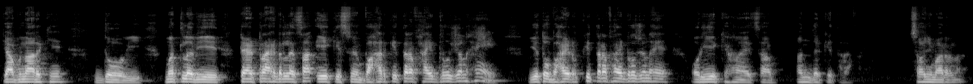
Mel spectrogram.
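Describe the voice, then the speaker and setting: A male chemistry teacher lecturing with lots of energy. His voice is mellow and warm, and it swings from loud, excited bursts to low, muttered asides. He often slips into acting out what his students say. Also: moderate pace. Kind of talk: animated classroom lecture.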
